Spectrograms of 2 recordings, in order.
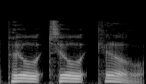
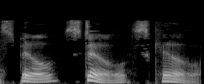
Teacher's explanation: they are unaspirated for almost all speakers when immediately following word initial S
